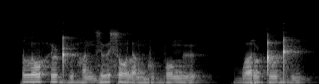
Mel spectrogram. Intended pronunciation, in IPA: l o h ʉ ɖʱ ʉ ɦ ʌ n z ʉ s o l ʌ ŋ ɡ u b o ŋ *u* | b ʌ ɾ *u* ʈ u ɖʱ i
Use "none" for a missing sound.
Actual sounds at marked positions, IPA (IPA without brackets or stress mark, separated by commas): ʉ, u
